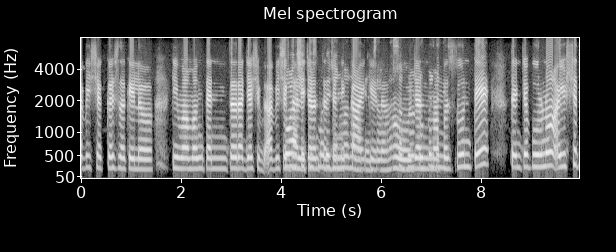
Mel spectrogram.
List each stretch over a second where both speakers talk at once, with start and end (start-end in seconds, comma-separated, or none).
4.0-7.4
